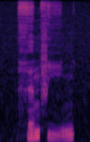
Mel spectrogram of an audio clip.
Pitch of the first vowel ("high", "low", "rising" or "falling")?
rising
